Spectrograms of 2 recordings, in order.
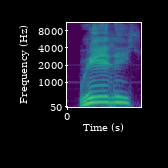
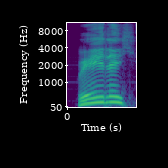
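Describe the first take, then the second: No difference in how they are said.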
